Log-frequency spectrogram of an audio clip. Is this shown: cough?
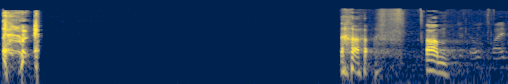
yes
